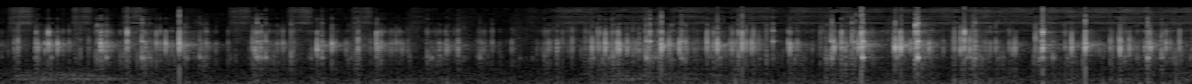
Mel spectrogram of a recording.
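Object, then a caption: Plastic jar of cosmetic powder pearls. A makeup brush swirls inside a small clear plastic jar filled with cosmetic powder pearls, held close up by a hand with long pink nails. The pearls give a dense, bright rattling and clicking, made of many fast, crisp ticks with almost no low end.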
